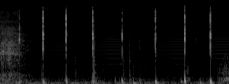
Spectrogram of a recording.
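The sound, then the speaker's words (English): A steady electric buzz hums from a switched-on device, punctuated by sharp clicks repeating roughly every quarter second, fairly quiet, with no voices. “I bet the clicking on and off. Ooh, that's good. Oh, but it's like buzzing.”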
